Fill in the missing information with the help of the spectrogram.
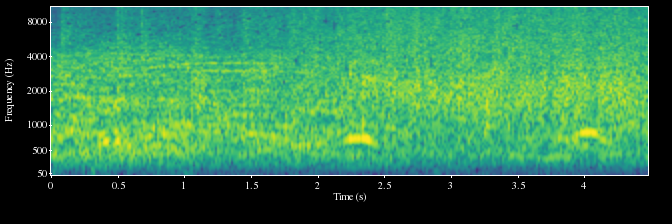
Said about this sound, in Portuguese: Misture essas palmas com glória a Deus e aleluia, aleluia.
